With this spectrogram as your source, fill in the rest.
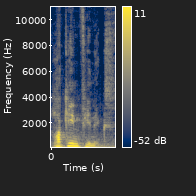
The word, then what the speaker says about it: Joaquin Phoenix: you pronounce his name? Joaquin Phoenix.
